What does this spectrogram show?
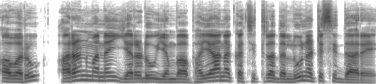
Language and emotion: Kannada, neutral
